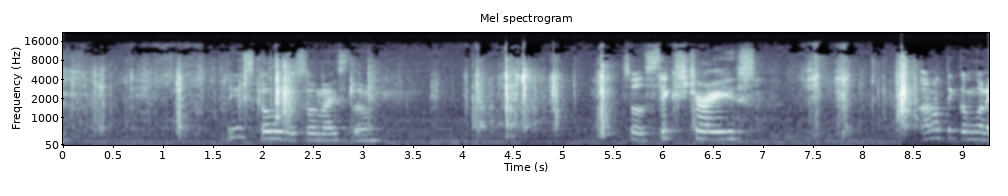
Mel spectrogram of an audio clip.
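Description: Wooden pencils rattle and click as trays of them are lifted and set down.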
